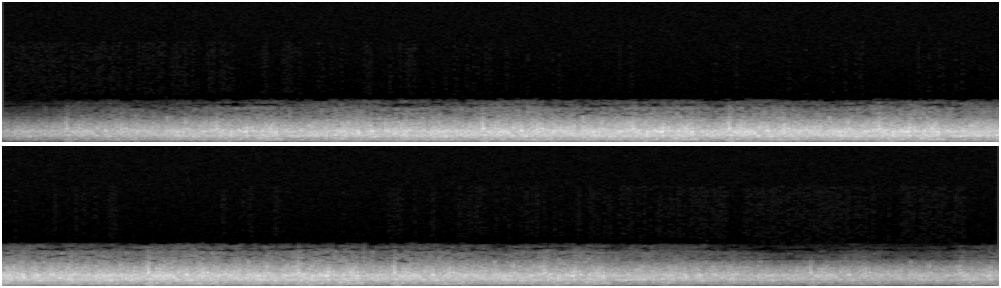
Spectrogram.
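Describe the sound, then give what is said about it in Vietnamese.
A small stream flows with a steady, even rushing wash of water that holds at the same level throughout, with no talk. “Chàng vừa rửa kiếm vừa vui mừng nhìn dòng suối nhỏ đang chảy về.”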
